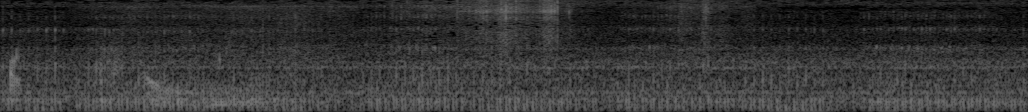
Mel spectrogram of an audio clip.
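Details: Kuri the cat, fast asleep on a mother's bed, purrs in a low continuous rumble; faint squeaky sounds early on and soft rustling noises around two to four seconds.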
